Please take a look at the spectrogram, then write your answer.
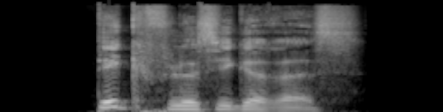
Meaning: strong/mixed nominative/accusative neuter singular comparative degree of dickflüssig
- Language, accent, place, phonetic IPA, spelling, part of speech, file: German, Germany, Berlin, [ˈdɪkˌflʏsɪɡəʁəs], dickflüssigeres, adjective, De-dickflüssigeres.ogg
